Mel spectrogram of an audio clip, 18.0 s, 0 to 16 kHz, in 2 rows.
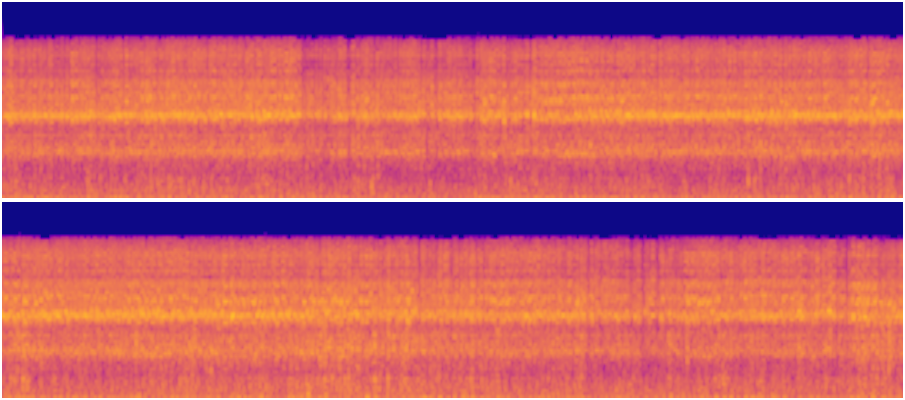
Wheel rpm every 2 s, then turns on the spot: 230, 240, 240, 230, 230, 230, 230, 230, 230.
none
